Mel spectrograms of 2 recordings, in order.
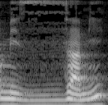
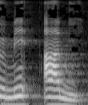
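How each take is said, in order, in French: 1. Un son z relie les deux mots. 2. Aucun son z ne relie les deux mots. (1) "C'est plus joli de dire mes amis" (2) "que mes amis"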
